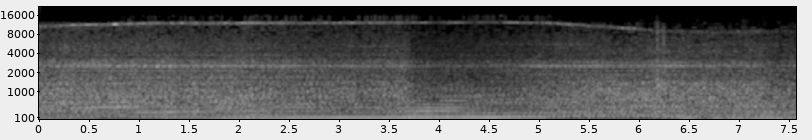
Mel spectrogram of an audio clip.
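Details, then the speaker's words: 2001 Cummins 5.9L 24-valve diesel after valve lash adjustment, heard from the cab while pulling and shifting on a test cruise: deep steady drone, no valve clatter; much quieter than the loud sound before; normal running. "It definitely sounds a lot quieter from in the cab here. This thing was louder than loud before."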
